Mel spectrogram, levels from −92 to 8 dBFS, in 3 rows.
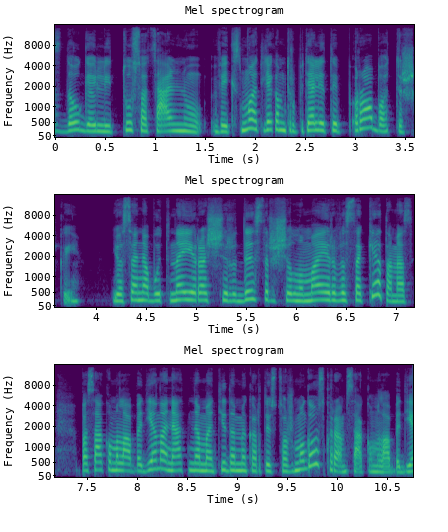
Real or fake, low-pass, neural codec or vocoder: real; 14.4 kHz; none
